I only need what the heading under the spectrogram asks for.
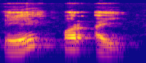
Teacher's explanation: तो आ का जो उच्चारण स्थान है वो है कंठ, और ई का उच्चारण स्थान है तालु। तो आ और ई मिलकर के ए हुआ, अर्थात जो हमारा उच्चारण स्थान है वह भी कंठ और तालु दोनों हो जाएंगे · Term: कंठ तालु वर्ण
